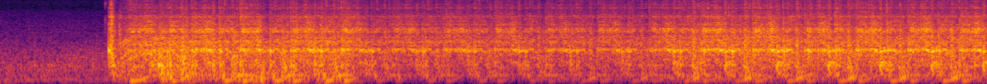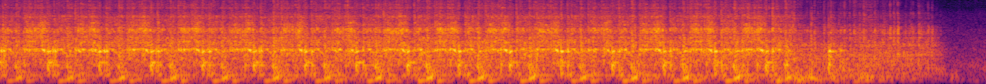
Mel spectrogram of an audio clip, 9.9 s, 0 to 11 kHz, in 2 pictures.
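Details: GT5000 engine cranked via starter solenoid jumped to the battery, no fuel in it yet and no spark: even starter chugging at about four compression strokes a second for nine seconds, never catching; cranks fine with compression.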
